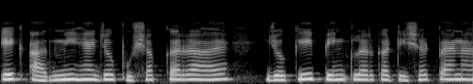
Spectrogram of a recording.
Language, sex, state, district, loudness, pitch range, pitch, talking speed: Hindi, female, Jharkhand, Ranchi, -17 LUFS, 215-230 Hz, 225 Hz, 215 wpm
